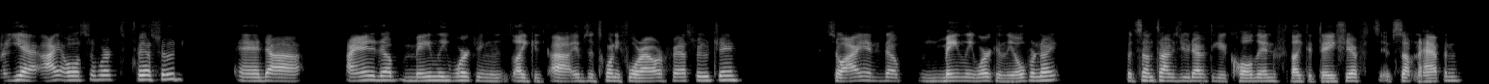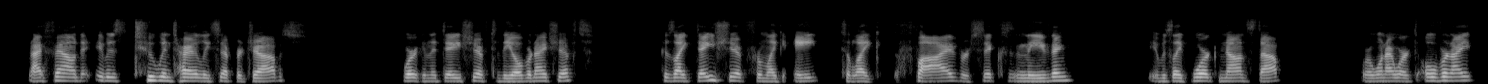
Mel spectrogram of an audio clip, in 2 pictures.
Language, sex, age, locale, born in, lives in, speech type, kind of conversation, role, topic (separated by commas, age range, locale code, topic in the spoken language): English, male, 40-44, en-US, United States, United States, conversation, unstructured, none, What advice would you give to someone who is starting their career?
